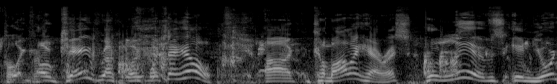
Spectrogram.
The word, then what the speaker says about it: Kamala: Well, Kamala, and if you want to know how to pronounce her name, just think communist.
